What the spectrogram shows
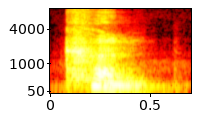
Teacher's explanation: we would actually unstress the syllable. Instead of can, kun. Yep, that's the schwa sound, kun.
